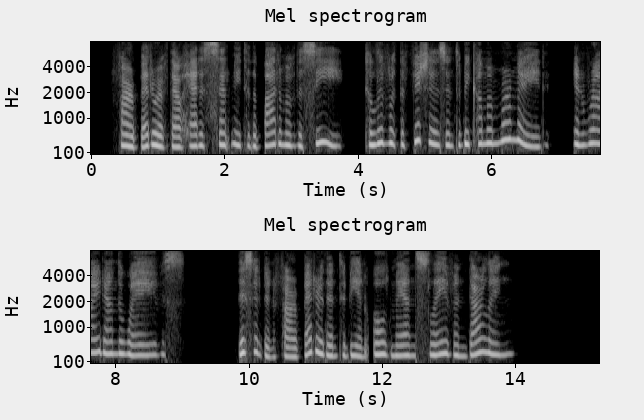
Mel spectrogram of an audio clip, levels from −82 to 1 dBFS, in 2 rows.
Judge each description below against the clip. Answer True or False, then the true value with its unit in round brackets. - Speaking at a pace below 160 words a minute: False (165 wpm)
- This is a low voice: False (295 Hz)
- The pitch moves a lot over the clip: False (3.3 semitones)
